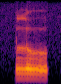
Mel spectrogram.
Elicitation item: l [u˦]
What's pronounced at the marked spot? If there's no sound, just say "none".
u˨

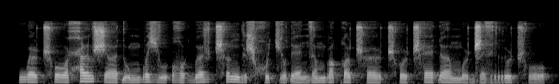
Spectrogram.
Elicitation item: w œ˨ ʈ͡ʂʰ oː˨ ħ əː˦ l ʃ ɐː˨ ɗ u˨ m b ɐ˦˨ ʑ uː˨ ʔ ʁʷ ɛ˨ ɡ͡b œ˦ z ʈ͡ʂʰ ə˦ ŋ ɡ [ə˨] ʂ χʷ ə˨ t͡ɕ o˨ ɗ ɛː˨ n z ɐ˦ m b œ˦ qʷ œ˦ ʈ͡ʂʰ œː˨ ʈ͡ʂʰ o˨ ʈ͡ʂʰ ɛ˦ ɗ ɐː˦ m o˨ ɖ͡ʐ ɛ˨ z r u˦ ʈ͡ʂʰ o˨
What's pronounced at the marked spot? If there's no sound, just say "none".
ə˨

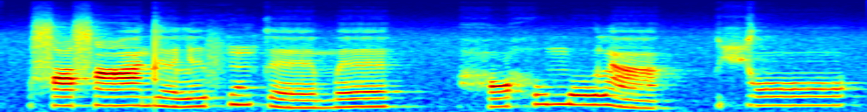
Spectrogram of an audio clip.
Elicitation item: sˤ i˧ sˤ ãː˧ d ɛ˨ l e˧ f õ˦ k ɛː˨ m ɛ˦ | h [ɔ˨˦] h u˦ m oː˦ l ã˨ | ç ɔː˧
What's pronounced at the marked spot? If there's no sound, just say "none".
ɔ˨˦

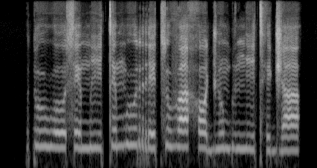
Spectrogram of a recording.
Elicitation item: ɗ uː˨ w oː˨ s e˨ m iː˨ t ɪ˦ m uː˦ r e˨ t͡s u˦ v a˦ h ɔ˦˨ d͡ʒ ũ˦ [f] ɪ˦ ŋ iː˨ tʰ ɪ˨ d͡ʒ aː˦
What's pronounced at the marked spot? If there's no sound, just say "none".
b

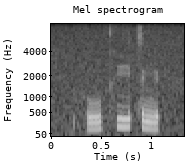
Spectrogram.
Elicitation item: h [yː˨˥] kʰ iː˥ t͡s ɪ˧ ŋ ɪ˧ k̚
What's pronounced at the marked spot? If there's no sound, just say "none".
uː˨˥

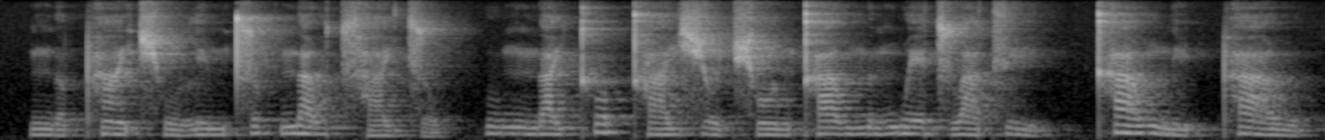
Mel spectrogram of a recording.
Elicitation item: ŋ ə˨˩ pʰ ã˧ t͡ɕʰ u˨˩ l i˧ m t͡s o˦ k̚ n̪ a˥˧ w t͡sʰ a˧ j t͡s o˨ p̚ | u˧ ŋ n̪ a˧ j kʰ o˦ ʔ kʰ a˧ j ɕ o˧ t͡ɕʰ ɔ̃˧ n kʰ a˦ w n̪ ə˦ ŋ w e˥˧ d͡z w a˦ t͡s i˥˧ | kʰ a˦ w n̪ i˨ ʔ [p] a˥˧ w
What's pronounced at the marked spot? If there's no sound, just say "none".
pʰ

